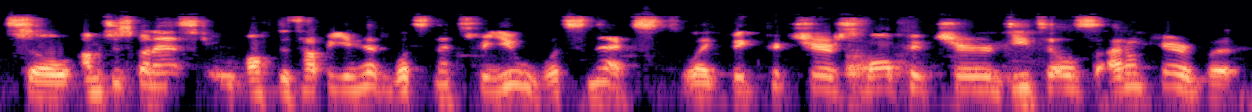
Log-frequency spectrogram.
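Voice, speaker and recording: A man co-hosting a casual podcast, animated and joking, laughing often as he talks. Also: sits high, brisk, slightly rough, dry recording, rough recording. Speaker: podcast co-host.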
